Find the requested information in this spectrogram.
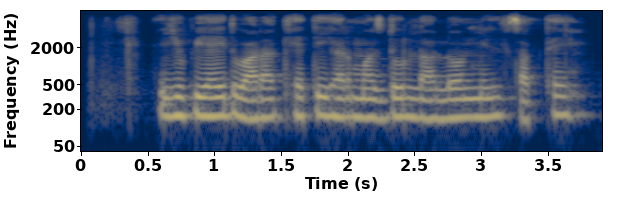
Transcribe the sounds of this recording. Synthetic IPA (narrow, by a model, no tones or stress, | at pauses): juːpijaːid̪waːɾakʰeːt̪iɦəɾməd͡ʒd̪uːɾlaloːnmɪlsək̚t̪e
